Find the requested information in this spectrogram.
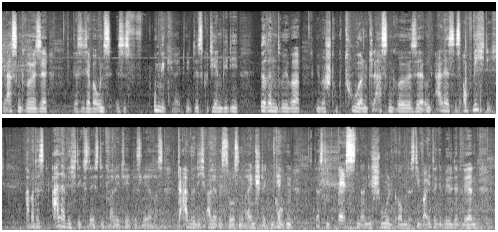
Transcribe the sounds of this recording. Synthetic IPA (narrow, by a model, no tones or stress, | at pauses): kla̰sn̩ɡʁøːsə | d̥asɪstjaːbaɪʔʊnsɪstɛs | ʔʊmɡəkʰeːɐtv̥iːɐdɪsku̥tʰiːʁ̞ənviːɐdiː | ʔɪʁəndʁyːbɐ | ʔyːbɐʃtʁ̥ʊktʰuːʁənkl̥a̰sn̩ɡʁøːsəʔʊntʔa̰ləsɪsta̰ʊxv̥ɪçtɪ̰çʔaːbɐdasʔalɐvɪçtɪçstəɪstd̥iːkv̥a̰litʰɛ̰ːt̚d̥ɛslḛːʁɐ̰sd̥a̰ːvʏɐdəɪçʔaləʁɛsʊɐsn̩ʁa̰ɪnʃtɛkŋ̩ɡʊkŋ̩ | d̥asd̥iːb̥ɛstn̩andiːʃuːlənkʰɔmənd̥asd̥iːvaɪtɐɡəbɪldətv̥eːɐdn̩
